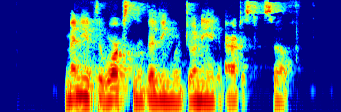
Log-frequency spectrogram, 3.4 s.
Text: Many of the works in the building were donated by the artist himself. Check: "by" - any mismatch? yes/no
yes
